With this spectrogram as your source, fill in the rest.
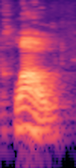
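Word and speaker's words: Claude: interview their country's contestant, Cloud. And yes, that's how his name is pronounced in Dutch.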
